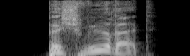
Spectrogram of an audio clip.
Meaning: second-person plural subjunctive II of beschwören
- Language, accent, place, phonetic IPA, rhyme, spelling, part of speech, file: German, Germany, Berlin, [bəˈʃvyːʁət], -yːʁət, beschwüret, verb, De-beschwüret.ogg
